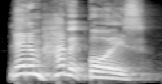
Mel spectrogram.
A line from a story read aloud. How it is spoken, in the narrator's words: yelled the woman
